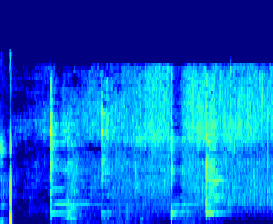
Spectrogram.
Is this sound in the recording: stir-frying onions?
yes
